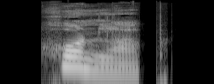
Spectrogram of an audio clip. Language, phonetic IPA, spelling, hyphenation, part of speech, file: Hungarian, [ˈhonlɒp], honlap, hon‧lap, noun, Hu-honlap.ogg
- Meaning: website, homepage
